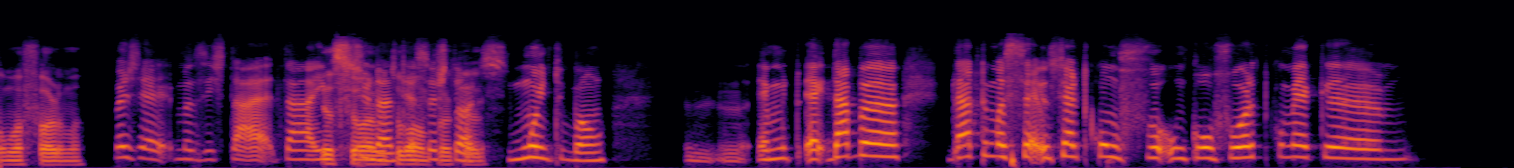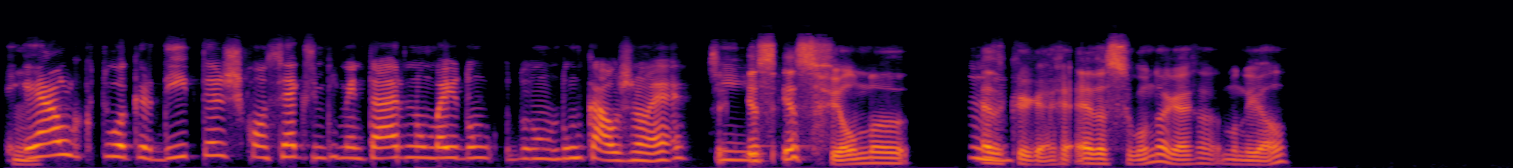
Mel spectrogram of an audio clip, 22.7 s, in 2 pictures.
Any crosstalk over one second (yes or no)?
yes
